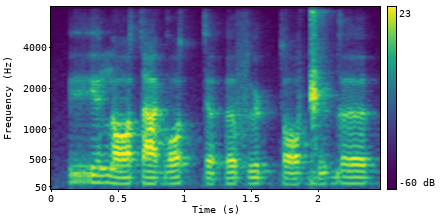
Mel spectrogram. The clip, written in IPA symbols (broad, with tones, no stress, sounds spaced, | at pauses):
rʲ ə˦ n ɒ˨˦ t a˧ ɡ ɔ˦ tː ə˧ ʔ ə˦˨ f l ʏ˦ ʈ t ɔ˨˦ ɡ͡ǁ ʏ˦ ɡ ə˦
